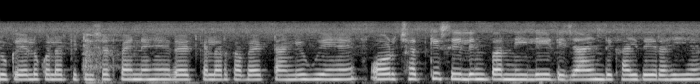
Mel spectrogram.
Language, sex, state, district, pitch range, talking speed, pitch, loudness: Hindi, female, Bihar, Jahanabad, 225-235 Hz, 215 wpm, 230 Hz, -14 LUFS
